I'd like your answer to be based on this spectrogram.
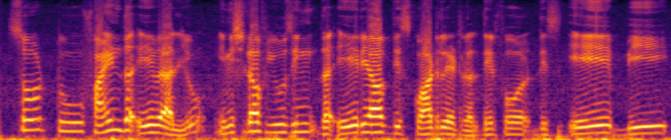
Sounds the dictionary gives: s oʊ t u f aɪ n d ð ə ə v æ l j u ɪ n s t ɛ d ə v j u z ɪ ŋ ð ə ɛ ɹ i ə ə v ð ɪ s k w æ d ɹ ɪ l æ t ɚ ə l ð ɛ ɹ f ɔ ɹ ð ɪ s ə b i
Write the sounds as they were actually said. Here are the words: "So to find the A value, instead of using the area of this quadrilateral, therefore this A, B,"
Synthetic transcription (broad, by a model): s oʊ t u f aɪ n d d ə ə v æ l j u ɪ n ʃ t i ə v j u z ɪ ŋ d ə ɛ ɹ i ə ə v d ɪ s k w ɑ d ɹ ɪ l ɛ t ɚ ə l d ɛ ɹ f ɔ ɹ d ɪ s ə b i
